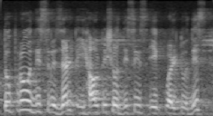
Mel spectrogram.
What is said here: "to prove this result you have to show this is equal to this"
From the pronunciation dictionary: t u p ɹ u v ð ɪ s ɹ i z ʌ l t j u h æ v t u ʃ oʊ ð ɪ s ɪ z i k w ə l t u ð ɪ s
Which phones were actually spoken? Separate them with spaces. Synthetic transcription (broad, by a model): t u p ɹ u v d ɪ s ɹ i z ʌ l t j h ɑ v t u ʃ oʊ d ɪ s ɪ z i k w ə l t u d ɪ s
